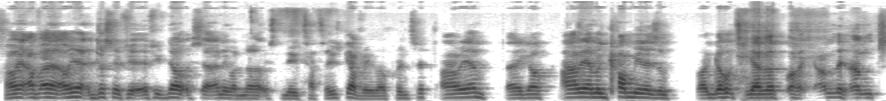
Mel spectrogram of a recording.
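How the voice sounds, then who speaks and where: A man's voice: a little high, fast talker, hardly any pauses, mellow, muffled recording. A young man co-hosting a comedy podcast, swearing often, laughing and restarting his sentences. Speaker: podcast co-host. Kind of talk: casual comedy chat.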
